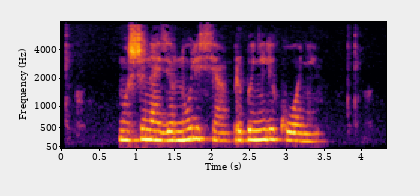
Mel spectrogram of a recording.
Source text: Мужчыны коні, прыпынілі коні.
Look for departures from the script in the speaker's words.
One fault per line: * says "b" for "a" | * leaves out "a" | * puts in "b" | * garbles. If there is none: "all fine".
* says "азірнуліся" for "коні"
